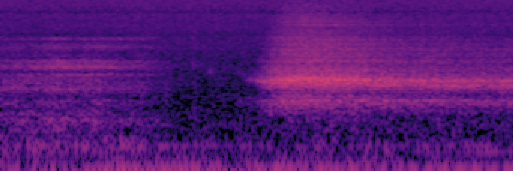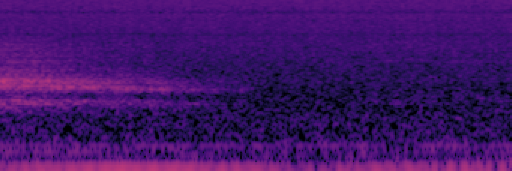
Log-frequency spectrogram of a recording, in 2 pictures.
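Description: A single slow, airy breath swells up and then fades over several seconds, soft, against a faint hiss of background noise with no talking.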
